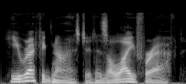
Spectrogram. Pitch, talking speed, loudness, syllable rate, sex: 100 Hz, 225 wpm, -17 LUFS, 5.7 syllables/s, male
